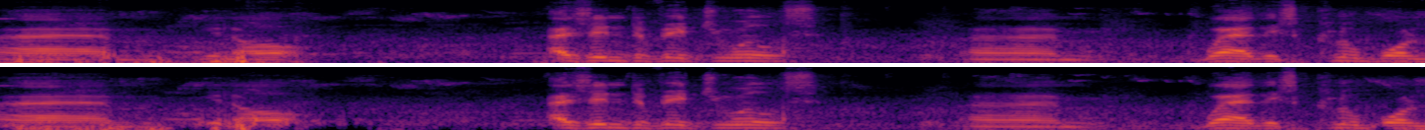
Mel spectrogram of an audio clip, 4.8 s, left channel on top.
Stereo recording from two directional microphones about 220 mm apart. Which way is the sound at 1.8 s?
Centre (ahead or behind).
